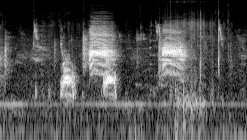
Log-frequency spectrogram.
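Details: Crows at food give two loud, drawn-out harsh caws, with fainter calls and clicks between them.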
